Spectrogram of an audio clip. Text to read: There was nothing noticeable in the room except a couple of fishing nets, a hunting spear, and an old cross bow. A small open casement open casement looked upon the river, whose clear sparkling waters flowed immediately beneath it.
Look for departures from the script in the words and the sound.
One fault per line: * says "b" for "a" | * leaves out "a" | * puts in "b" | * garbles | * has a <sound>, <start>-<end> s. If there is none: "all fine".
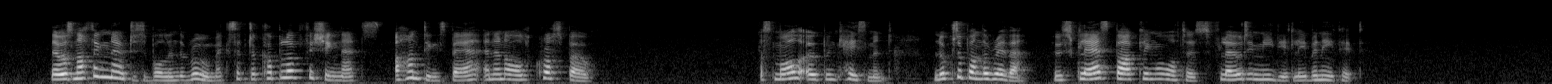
* leaves out "open casement"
